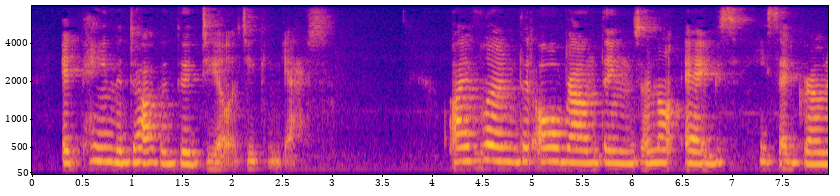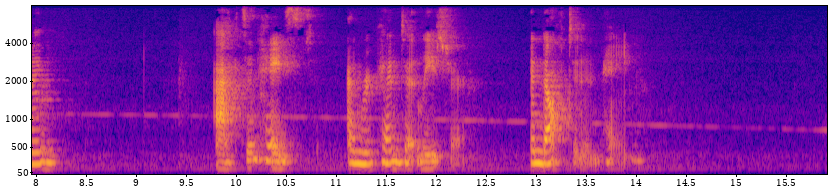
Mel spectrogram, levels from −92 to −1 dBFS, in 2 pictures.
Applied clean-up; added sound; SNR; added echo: none; none; none; none.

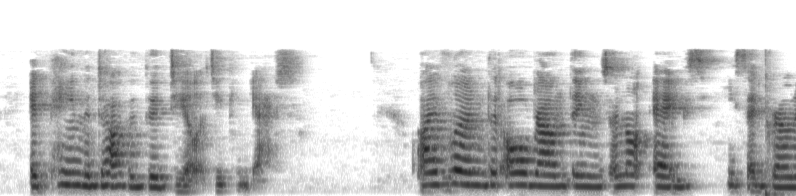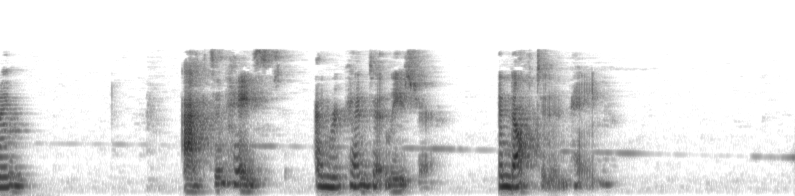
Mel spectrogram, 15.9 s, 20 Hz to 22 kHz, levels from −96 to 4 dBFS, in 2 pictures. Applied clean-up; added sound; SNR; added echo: classical method log-MMSE.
